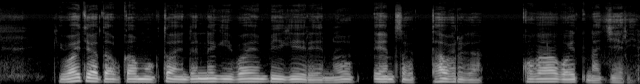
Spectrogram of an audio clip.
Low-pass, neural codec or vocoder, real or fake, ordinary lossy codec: none; vocoder, 44.1 kHz, 128 mel bands every 512 samples, BigVGAN v2; fake; none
